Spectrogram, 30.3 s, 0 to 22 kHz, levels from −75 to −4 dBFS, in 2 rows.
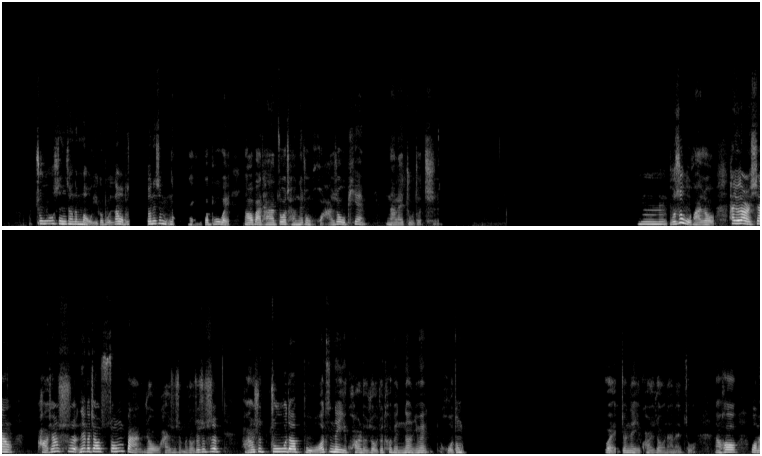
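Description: A playback stall interrupts this speech clip at 2.53 s, where the sound cuts off mid-flow and the output stays silent for about 370 ms before resuming at 2.91 s. The gap is too long and too clean to be a pause in delivery; it is an abrupt dropout to nothing, after which the audio carries on. This is likely the player starving for data or having its output thread blocked, so nothing reached the output until it recovered.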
